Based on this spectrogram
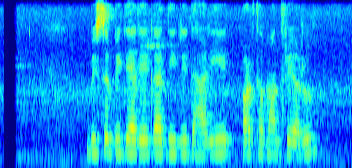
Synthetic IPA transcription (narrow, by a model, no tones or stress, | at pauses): biswʌbid̪jalʌekad̪iɡɾid̪ʱaɾiʌrt̪ʰʌmʌnt̪riɦʌɾu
